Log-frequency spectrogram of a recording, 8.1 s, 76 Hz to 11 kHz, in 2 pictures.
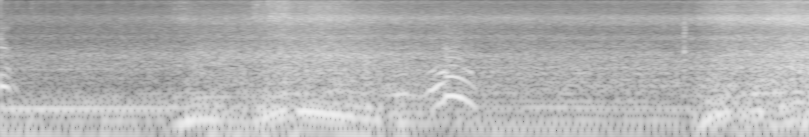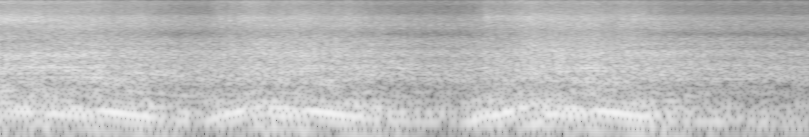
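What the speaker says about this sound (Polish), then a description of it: "taki ma dźwięk 450 ośmiocylindrowy silnik" A big 4.5-litre V8 engine revs in repeated bursts, a deep throaty roar rising and falling several times, with a brief voice at the start.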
